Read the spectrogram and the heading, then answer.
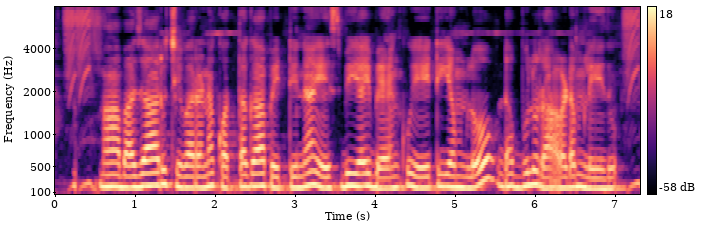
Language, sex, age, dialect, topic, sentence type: Telugu, female, 25-30, Central/Coastal, banking, statement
